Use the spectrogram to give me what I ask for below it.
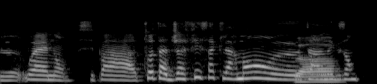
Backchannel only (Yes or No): No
